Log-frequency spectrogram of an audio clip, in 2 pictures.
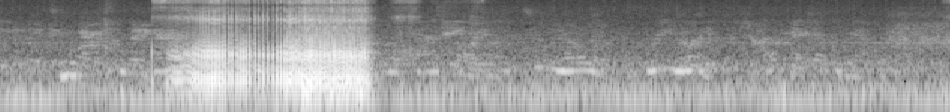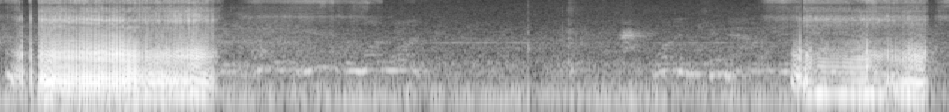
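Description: A Boston Terrier snores in long, rasping breaths spaced several seconds apart.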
